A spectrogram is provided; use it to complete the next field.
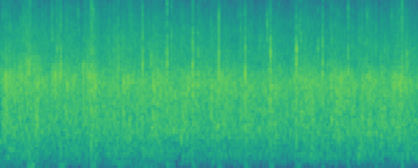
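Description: A room full of people claps steadily and warmly, the dense patter of many hands continuing evenly throughout at a fairly loud, close level with no talking.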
